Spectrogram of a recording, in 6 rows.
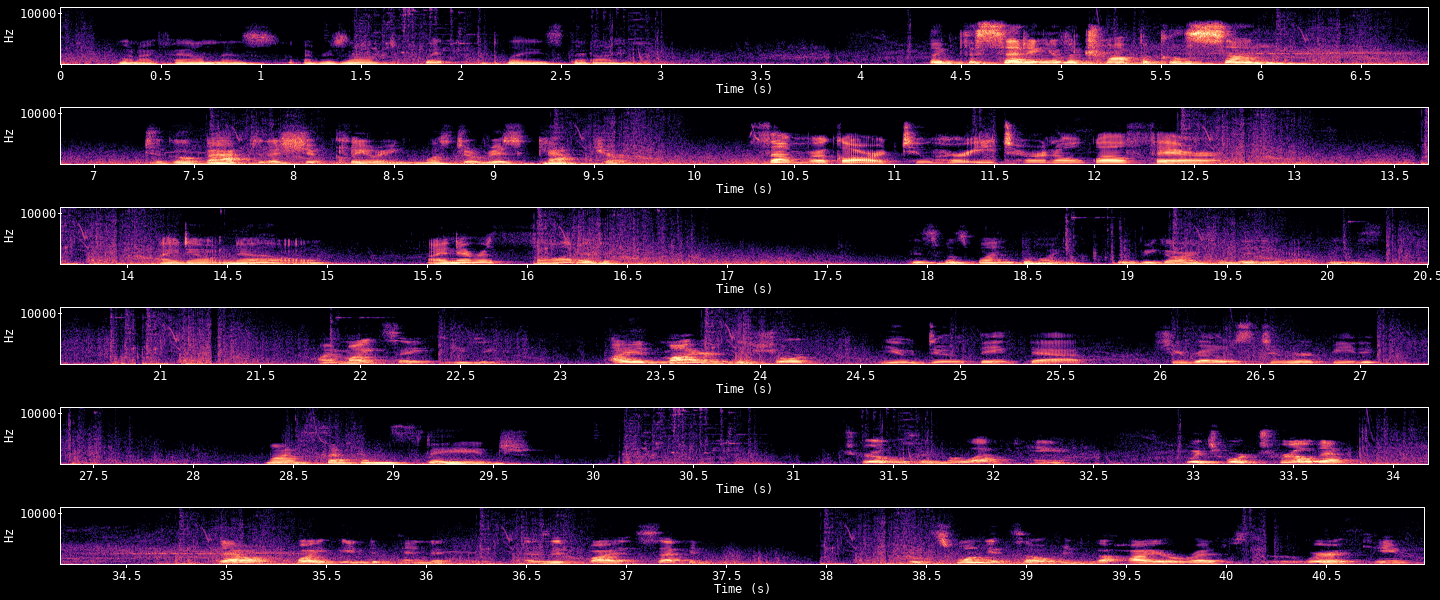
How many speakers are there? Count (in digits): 9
